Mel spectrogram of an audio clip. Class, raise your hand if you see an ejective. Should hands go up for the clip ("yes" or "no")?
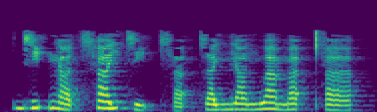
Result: no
